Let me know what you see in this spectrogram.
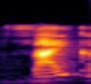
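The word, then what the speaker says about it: psych: 사이코가 돼요 그래서 사이 피의 발음이 전혀 나지가 않고 있죠 그거 발음 조심하시고요 에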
